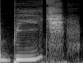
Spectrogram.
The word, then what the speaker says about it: beach: Now in English, when I speak English, you know, we live next to the beach, and I always make sure that I make a long, like deliberately long E. Because I'm worried about saying, you know, the other word with a short E.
